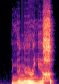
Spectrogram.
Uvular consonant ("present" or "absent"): present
